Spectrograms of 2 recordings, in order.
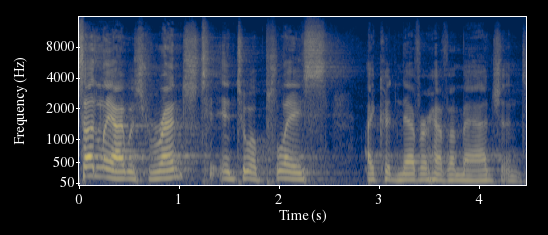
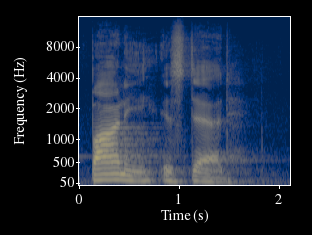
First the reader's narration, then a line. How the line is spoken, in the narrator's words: she said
